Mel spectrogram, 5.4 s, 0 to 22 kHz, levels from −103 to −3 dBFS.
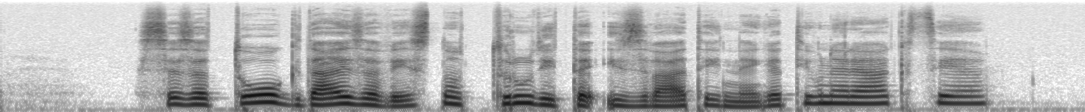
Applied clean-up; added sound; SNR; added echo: none; none; none; none.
